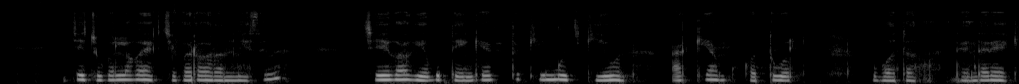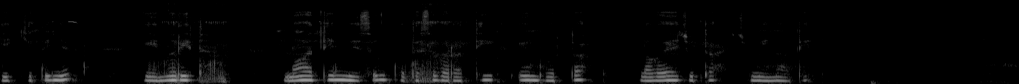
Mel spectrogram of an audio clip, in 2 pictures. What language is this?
Kalenjin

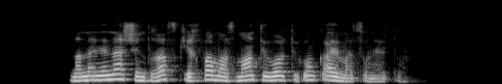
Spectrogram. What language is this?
Laz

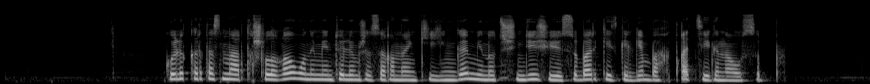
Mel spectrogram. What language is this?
Kazakh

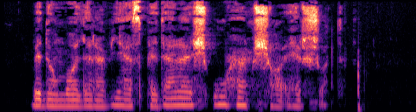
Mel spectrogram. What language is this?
Persian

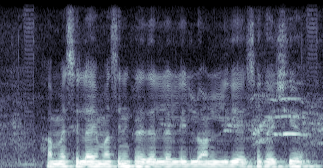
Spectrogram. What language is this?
Maithili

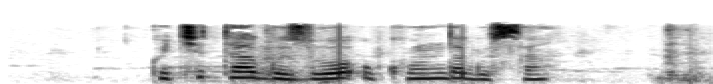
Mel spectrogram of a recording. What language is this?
Kinyarwanda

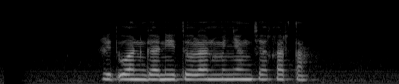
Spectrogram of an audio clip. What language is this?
Javanese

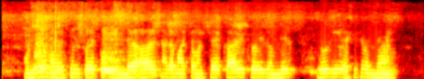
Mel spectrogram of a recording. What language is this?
Tamil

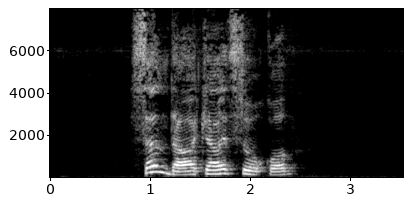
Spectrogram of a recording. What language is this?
Kabyle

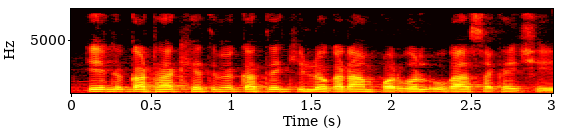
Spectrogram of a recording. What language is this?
Maithili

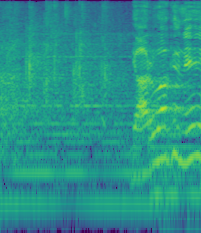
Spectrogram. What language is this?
Japanese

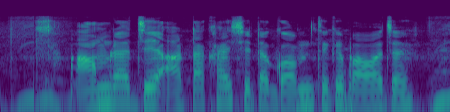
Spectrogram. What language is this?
Bangla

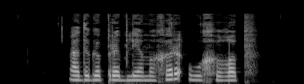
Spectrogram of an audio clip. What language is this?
Adyghe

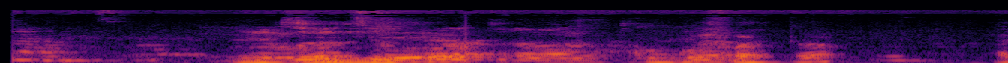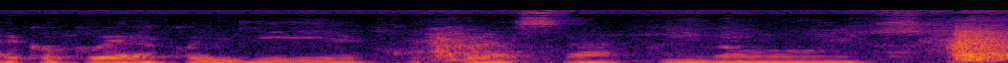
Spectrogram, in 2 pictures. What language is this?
Kinyarwanda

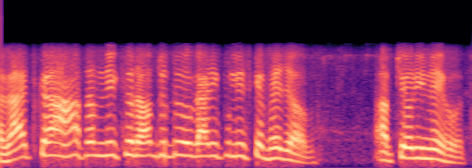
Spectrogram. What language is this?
Maithili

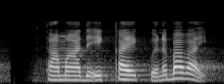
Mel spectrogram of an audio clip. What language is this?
Sinhala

